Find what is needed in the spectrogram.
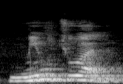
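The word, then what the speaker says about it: mutual: जैसे सफिक्स आते हैं, तो टी का उच्चारण च होगा। क्या होगा? च। यहाँ पर च उच्चारण होगा, च। कैसे? देखिए, जैसे एक्चुअल, एक्चुअल, फैक्चुअल, म्यूचुअल, देखिए म्यूचुअल, ये देखिए चुअल आ गया।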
